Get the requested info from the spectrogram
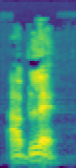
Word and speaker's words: hablé: Well, the accent is on the E. – Perfect. Hablé.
